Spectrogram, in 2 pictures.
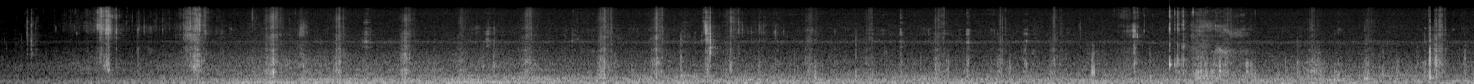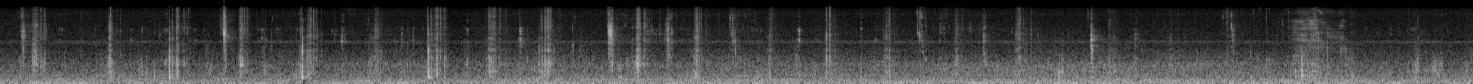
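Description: Close-up chewing with frequent sharp crunches, from a mouthful of spicy pounded salad with crispy squid and fresh coriander leaves.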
